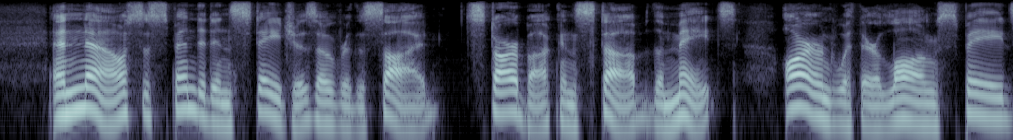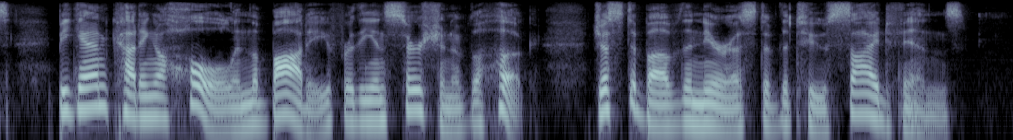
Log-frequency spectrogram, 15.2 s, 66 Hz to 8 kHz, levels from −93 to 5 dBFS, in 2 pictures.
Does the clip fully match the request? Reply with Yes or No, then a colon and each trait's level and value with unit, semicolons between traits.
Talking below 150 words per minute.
No: average, 160 wpm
